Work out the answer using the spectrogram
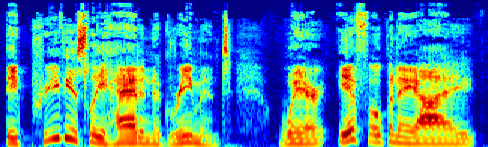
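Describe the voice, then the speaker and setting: A man with a slightly higher voice co-hosts a casual tech show. He chats loosely, laughs often and reads news items aloud. The sound is dry and close, with no room around it. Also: expressive, unhurried, dry recording. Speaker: podcast co-host.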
